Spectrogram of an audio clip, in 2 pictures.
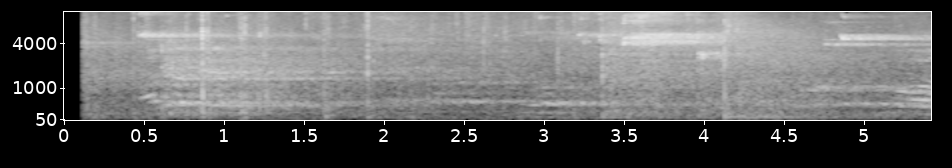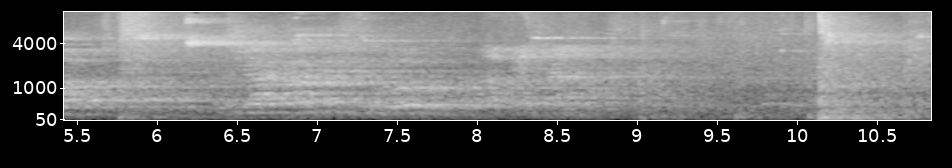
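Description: Indoor futsal game: players shouting to one another over the knocks of the ball being kicked and bounced on the court, echoing in a large hall.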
